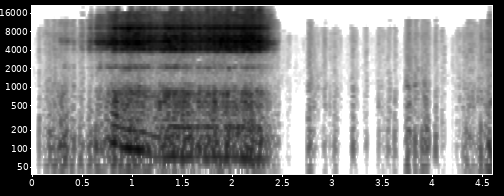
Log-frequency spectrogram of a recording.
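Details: A husband snoring in his sleep: one long, harsh, rasping snore lasting about two seconds, followed by quiet, broken breath noises.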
